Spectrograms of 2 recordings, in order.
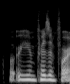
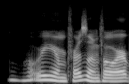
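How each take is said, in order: First: It is said quietly, under the breath. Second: It is said at normal volume.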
